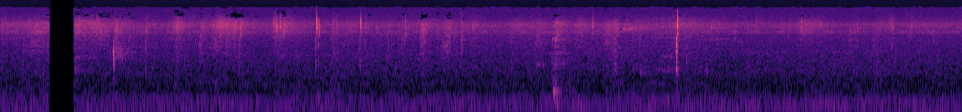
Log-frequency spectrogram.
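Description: A baby monkey nibbles and chews food.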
